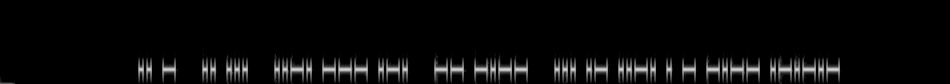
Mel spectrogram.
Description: Morse code, heard as a keyed tone, about 30 wpm, 700 Hz. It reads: IT IS FOR MY SAFETY.
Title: Sentences from Top 1000 Words - Review Part 4 - 30wpm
